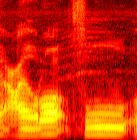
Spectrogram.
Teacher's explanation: عین زبر حلق کے درمیانی حصے سے عین زبر تھوڑا سا کھچاؤ پیدا کر کے زور لگ کے اس پہ یہ عین ادا ہوتا ہے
